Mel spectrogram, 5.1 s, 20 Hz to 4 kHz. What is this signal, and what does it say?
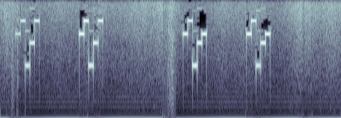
Five-tone selective call (ZVEI), heard as quick runs of five tones, tones of about 70 ms. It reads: 88166 88166 88168 88168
